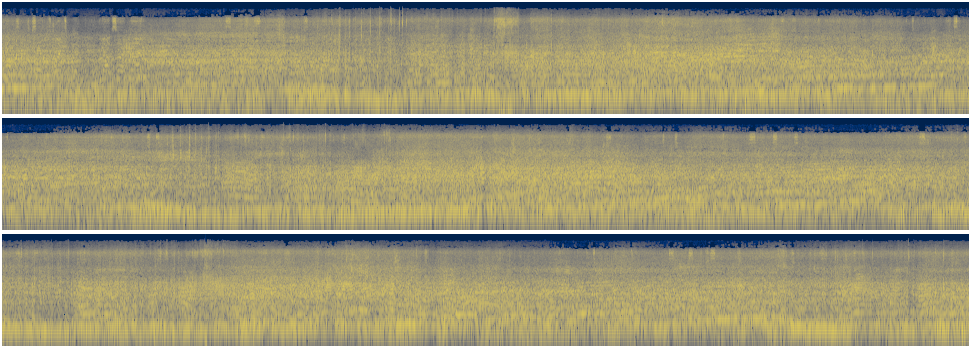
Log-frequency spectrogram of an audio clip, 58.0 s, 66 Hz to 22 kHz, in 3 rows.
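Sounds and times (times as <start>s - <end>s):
race car engines: 0.0s - 58.0s.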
